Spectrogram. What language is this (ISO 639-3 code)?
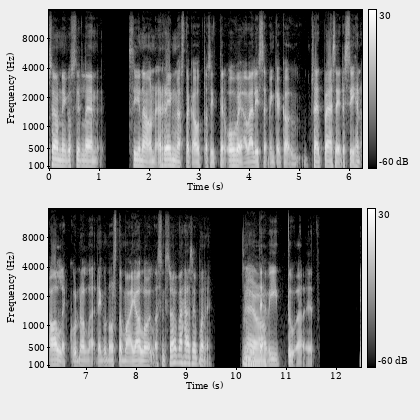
fin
